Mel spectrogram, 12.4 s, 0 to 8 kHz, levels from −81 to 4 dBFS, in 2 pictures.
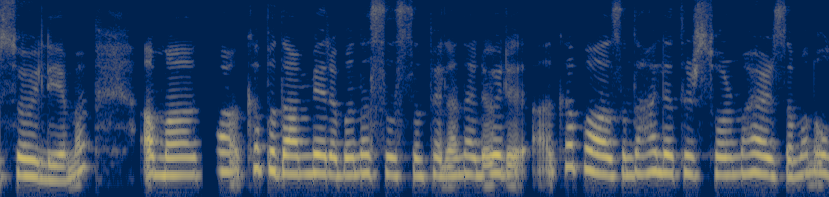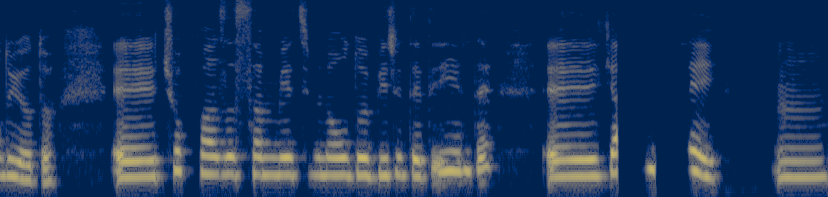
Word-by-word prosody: söyleyemem 210 Hz, -, +1 dB, 0.4 s
ama 230 Hz, -1 st, +2 dB
ka 270 Hz, -1 st, 0 dB
kapıdan 260 Hz, -5 st, +2 dB
"Merhaba, 235 Hz, -2 st, +3 dB
nasılsın?" 235 Hz, -2 st, -1 dB
falan, 230 Hz, +1 st, -2 dB
hani, 235 Hz, -1 st, 0 dB
öyle, 250 Hz, +2 st, +2 dB
aaa, 260 Hz, -, -9 dB
kapı 330 Hz, -3 st, -1 dB
ağzında 240 Hz, -1 st, +2 dB
hâl 265 Hz, -1 st, +2 dB
hatır 250 Hz, 0 st, +2 dB
sorma 235 Hz, +1 st, -2 dB
her 245 Hz, -3 st, +3 dB
zaman 220 Hz, +4 st, -4 dB
oluyordu. 195 Hz, -10 st, -1 dB, 0.4 s
Eee, 205 Hz, +1 st, +3 dB
çok 280 Hz, +3 st, -3 dB
fazla 240 Hz, -2 st, 0 dB
samimiyetimin 230 Hz, -1 st, -2 dB
olduğu 225 Hz, -1 st, +2 dB
biri 225 Hz, 0 st, -3 dB
de 215 Hz, -1 st, +1 dB
değildi, 280 Hz, +4 st, 0 dB, 0.4 s
eee, -, -, +4 dB, 0.2 s
yani 215 Hz, 0 st, +2 dB, 0.7 s
şey, 225 Hz, -7 st, +3 dB, 0.4 s
ımm, 205 Hz, +1 st, -3 dB
230 Hz, 145 wpm, -23 LUFS, 225-250 Hz, 0.7 s, eee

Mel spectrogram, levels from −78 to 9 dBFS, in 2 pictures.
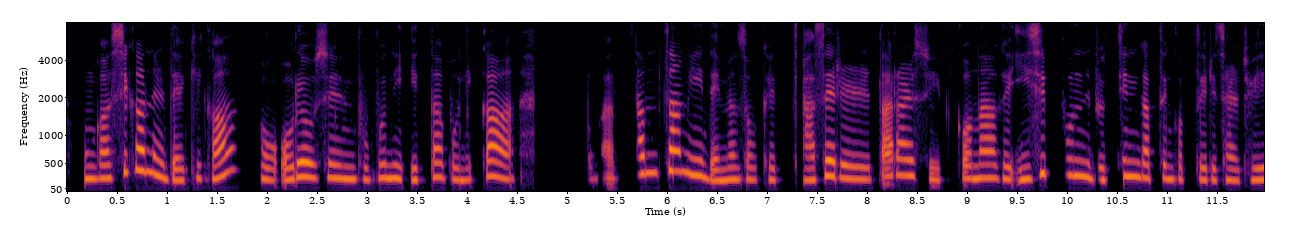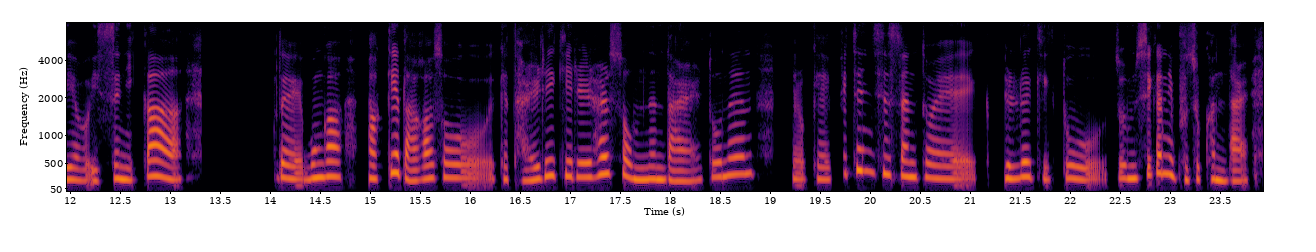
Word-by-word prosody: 뭔가 230 Hz, +1 st, +2 dB
시간을 345 Hz, -, +3 dB
내기가 235 Hz, -, 0 dB, 0.2 s
어 210 Hz, -4 st, 0 dB
어려우신 235 Hz, -1 st, +3 dB
부분이 225 Hz, +1 st, 0 dB
있다 205 Hz, +5 st, -1 dB
보니까 220 Hz, +3 st, +1 dB, 0.7 s
뭔가 215 Hz, +1 st, -8 dB, 0.2 s
짬짬이 330 Hz, -1 st, +3 dB
내면서 210 Hz, 0 st, 0 dB
그 210 Hz, -, -4 dB, 0.3 s
자세를 220 Hz, 0 st, +3 dB
따라 290 Hz, 0 st, +3 dB
할 280 Hz, -1 st, +3 dB
수 255 Hz, -4 st, -9 dB
있거나 230 Hz, +3 st, 0 dB
그 225 Hz, -1 st, 0 dB
20 220 Hz, +11 st, +1 dB
분 280 Hz, -3 st, +1 dB
루틴 260 Hz, +6 st, 0 dB
같은 235 Hz, -2 st, 0 dB
것들이 210 Hz, -1 st, -4 dB
잘 200 Hz, 0 st, -2 dB
되어 205 Hz, 0 st, -1 dB
있으니까 220 Hz, +5 st, +2 dB, 1.0 s
네 235 Hz, -2 st, +1 dB
뭔가 250 Hz, +4 st, +3 dB, 0.2 s
밖에 230 Hz, +9 st, +2 dB
나가서 240 Hz, +5 st, -1 dB
이렇게 225 Hz, -3 st, -8 dB
달리기를 255 Hz, +7 st, -1 dB
할 310 Hz, +2 st, +4 dB
수 310 Hz, -1 st, -3 dB
없는 215 Hz, -3 st, +3 dB
날 185 Hz, -1 st, -2 dB
또는 295 Hz, +5 st, -1 dB, 0.4 s
이렇게 215 Hz, -, -5 dB
피트니스 340 Hz, 0 st, -1 dB
센터에 255 Hz, -5 st, -1 dB, 0.3 s
들르기도 230 Hz, -1 st, -1 dB
좀 230 Hz, -1 st, 0 dB
시간이 310 Hz, +6 st, 0 dB
부족한 215 Hz, -3 st, -2 dB
날 185 Hz, +2 st, -2 dB
230 Hz, 250 characters per minute, -23 LUFS, 210-265 Hz, 1.0 s, 할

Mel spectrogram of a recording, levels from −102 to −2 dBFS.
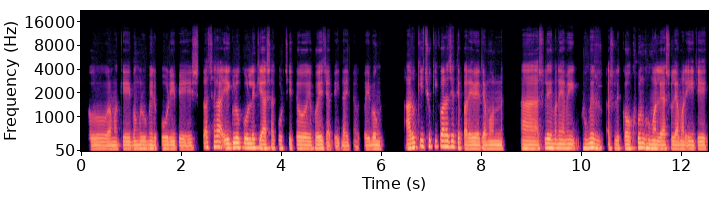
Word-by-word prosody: তো 95 Hz, -, -5 dB, 0.4 s
আমাকে 95 Hz, +1 st, -3 dB
এবং 100 Hz, +1 st, -2 dB
রুমের 105 Hz, 0 st, 0 dB
পরিবেশ। 95 Hz, -3 st, 0 dB, 0.2 s
তাছাড়া 145 Hz, +2 st, 0 dB, 0.2 s
এগুলো 130 Hz, +3 st, +4 dB
করলে 125 Hz, -1 st, +4 dB
কি 120 Hz, -, +1 dB
আশা 115 Hz, +1 st, -3 dB
করছি, 110 Hz, +1 st, -5 dB
তো 110 Hz, -, -1 dB, 0.2 s
এই 100 Hz, -, 0 dB
হয়ে 110 Hz, 0 st, +3 dB
যাবেই 90 Hz, 0 st, -5 dB
নাইট 90 Hz, 0 st, -4 dB
আউট -, -, -10 dB, 0.2 s
এবং 100 Hz, +1 st, +1 dB, 0.6 s
আরো 120 Hz, +3 st, +5 dB
কিছু 165 Hz, 0 st, -2 dB
কি 160 Hz, -, -5 dB
করা 160 Hz, -1 st, +5 dB
যেতে 145 Hz, -5 st, +1 dB
পারে? 100 Hz, -1 st, +1 dB
এ -, -, +1 dB
যেমন, 100 Hz, 0 st, +1 dB, 0.6 s
আ -, -, +3 dB, 0.3 s
আসলে 110 Hz, +4 st, -1 dB
মানে 115 Hz, 0 st, +1 dB
আমি 115 Hz, +1 st, +1 dB, 0.2 s
ঘুমের 120 Hz, +2 st, +4 dB, 0.3 s
আসলে 110 Hz, 0 st, -3 dB
কখন 110 Hz, +4 st, +1 dB
ঘুমালে 110 Hz, -3 st, +3 dB
আসলে, 105 Hz, 0 st, -3 dB
আমার 100 Hz, -1 st, -1 dB
এই 100 Hz, -, 0 dB
যে 100 Hz, -, +2 dB
110 Hz, 180 wpm, -22 LUFS, 100-120 Hz, 0.6 s, আরো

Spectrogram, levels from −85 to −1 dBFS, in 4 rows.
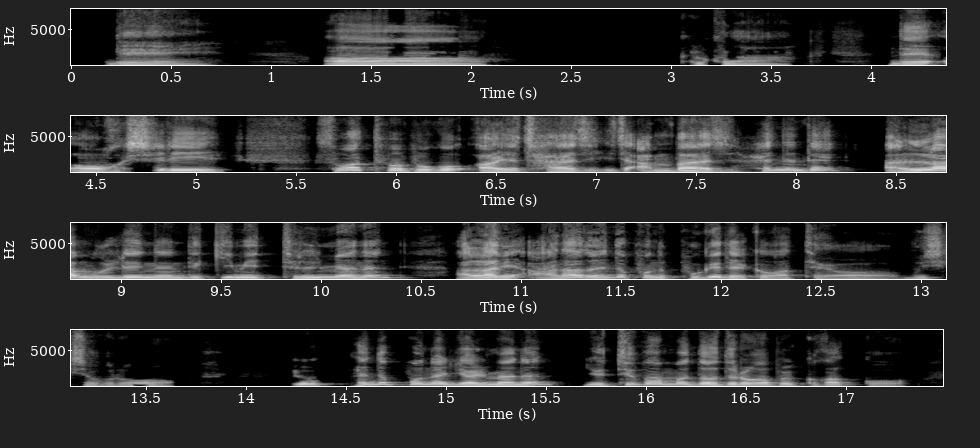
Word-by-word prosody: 네. 95 Hz, -4 st, -7 dB, 0.5 s
아. 125 Hz, -1 st, 0 dB, 1.0 s
그렇구나. 85 Hz, -3 st, -11 dB, 0.5 s
네. 115 Hz, +2 st, 0 dB
어 125 Hz, 0 st, +4 dB
확실히 155 Hz, -, +2 dB, 0.5 s
스마트폰 210 Hz, -4 st, +1 dB
보고 145 Hz, +3 st, +1 dB
'아 120 Hz, +1 st, +6 dB
이제 120 Hz, -1 st, +2 dB
자야지. 110 Hz, -2 st, 0 dB
이제 105 Hz, +1 st, -4 dB
안 115 Hz, +5 st, -2 dB
봐야지.' 125 Hz, -7 st, +4 dB
했는데 190 Hz, +3 st, -1 dB, 0.2 s
알람 170 Hz, +6 st, +6 dB
울리는 145 Hz, 0 st, +1 dB
느낌이 140 Hz, +4 st, -2 dB
들면은 160 Hz, +7 st, 0 dB, 0.3 s
알람이 155 Hz, 0 st, +5 dB
안 -, -, -3 dB
와도 185 Hz, -2 st, +5 dB
핸드폰을 175 Hz, -4 st, -3 dB
보게 180 Hz, -, +1 dB
될 135 Hz, -6 st, -2 dB
것 -, -, -6 dB
같아요, 85 Hz, -3 st, -8 dB
무의식적으로. 95 Hz, -1 st, -8 dB, 0.6 s
그리고 160 Hz, -1 st, 0 dB, 0.2 s
핸드폰을 210 Hz, -, +1 dB
열면은 140 Hz, -, +2 dB, 0.2 s
유튜브 200 Hz, +12 st, -2 dB
1 195 Hz, -1 st, 0 dB
번 180 Hz, -2 st, 0 dB
더 150 Hz, -3 st, +3 dB
들어가 135 Hz, -3 st, +2 dB
볼 110 Hz, -3 st, -6 dB
것 -, -, -14 dB
같고. 80 Hz, -7 st, -7 dB
135 Hz, 300 characters per minute, -21 LUFS, 105-165 Hz, 1.0 s, 아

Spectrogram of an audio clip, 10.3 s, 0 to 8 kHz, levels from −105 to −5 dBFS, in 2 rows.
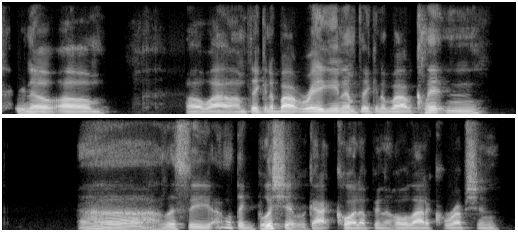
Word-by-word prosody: You 100 Hz, 0 st, -4 dB
know? 110 Hz, +1 st, +2 dB
Um 105 Hz, -3 st, +1 dB, 0.8 s
oh, 110 Hz, +1 st, 0 dB
wow, 105 Hz, +1 st, +2 dB
I'm 105 Hz, 0 st, -5 dB
thinking 115 Hz, +2 st, -1 dB
about 115 Hz, 0 st, +6 dB
Reagan, 120 Hz, +6 st, +3 dB
I'm 115 Hz, -2 st, 0 dB
thinking 115 Hz, -1 st, -3 dB
about 100 Hz, -4 st, +2 dB
Clinton. 125 Hz, -4 st, -2 dB, 1.1 s
Uh, 105 Hz, -4 st, -3 dB
let's 110 Hz, 0 st, -3 dB
see, 100 Hz, -2 st, -2 dB
I -, -, -9 dB
don't 200 Hz, -3 st, -6 dB
think 95 Hz, -5 st, -4 dB
Bush 145 Hz, +9 st, +4 dB
ever 80 Hz, 0 st, -3 dB
got -, -, -1 dB
caught -, -, +2 dB
up -, -, -5 dB
in 90 Hz, -, -6 dB
a 90 Hz, -, -8 dB
whole 90 Hz, 0 st, -2 dB
lotta 90 Hz, -1 st, +3 dB
corruption. 90 Hz, +2 st, -5 dB
105 Hz, 170 wpm, -26 LUFS, 95-115 Hz, 1.1 s, about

